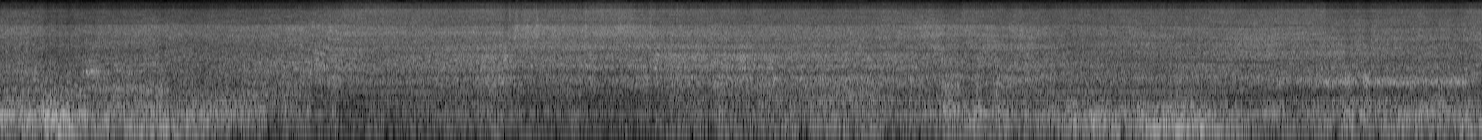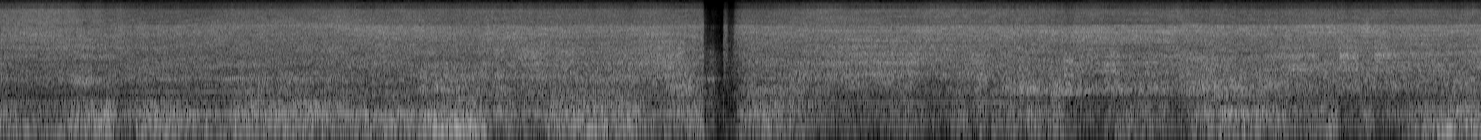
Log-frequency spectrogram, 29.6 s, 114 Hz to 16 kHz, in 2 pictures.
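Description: Pressure washer running, its 40-degree fan nozzle spraying water hard onto a steel excavator attachment: a loud, steady hiss of spray over the pump's hum. It cuts out for a moment about three-quarters through.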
